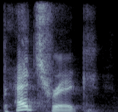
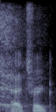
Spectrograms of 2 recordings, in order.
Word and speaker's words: Petrick: Petrick, not Tetrick.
